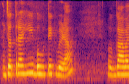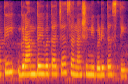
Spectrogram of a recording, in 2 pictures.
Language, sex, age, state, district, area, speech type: Marathi, female, 18-30, Maharashtra, Osmanabad, rural, spontaneous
